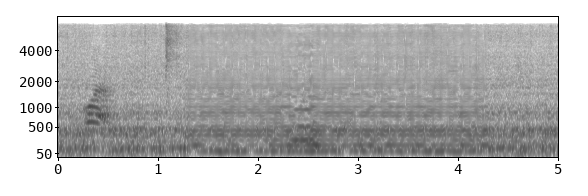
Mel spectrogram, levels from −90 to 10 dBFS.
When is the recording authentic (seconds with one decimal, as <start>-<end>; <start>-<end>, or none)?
0.0-1.3; 4.3-5.0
